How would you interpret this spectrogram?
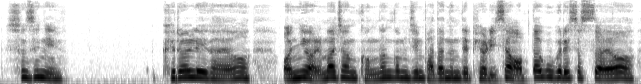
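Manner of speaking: high, stunned protest to the doctor; shocked disbelief. Acted. Aunt pleads with the doctor in high shocked disbelief. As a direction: refuse to believe the news.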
